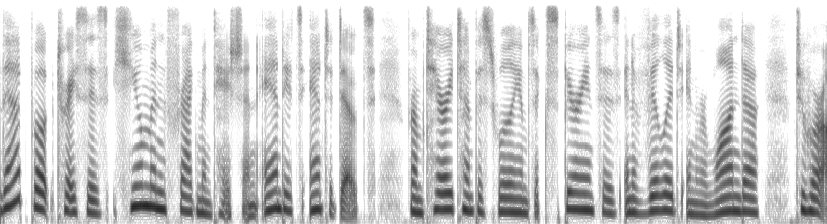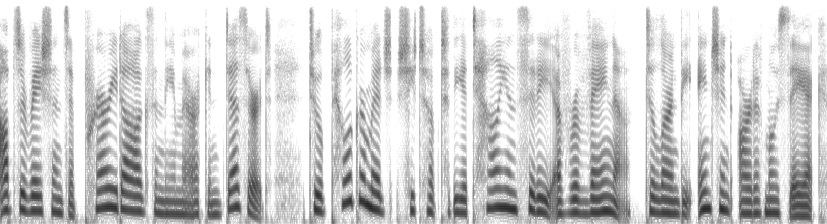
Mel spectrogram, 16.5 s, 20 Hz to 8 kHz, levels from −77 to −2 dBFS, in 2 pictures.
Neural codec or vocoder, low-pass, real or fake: codec, 24 kHz, 1.2 kbps, DualCodec; 7.2 kHz; fake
